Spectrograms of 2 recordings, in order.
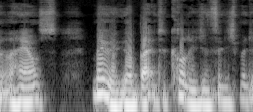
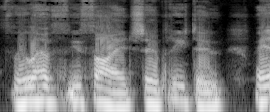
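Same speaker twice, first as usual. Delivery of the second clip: ordinary delivery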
